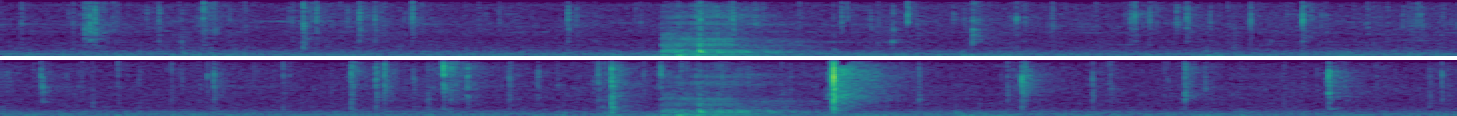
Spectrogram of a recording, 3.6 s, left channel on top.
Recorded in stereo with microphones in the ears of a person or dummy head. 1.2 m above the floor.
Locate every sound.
1.6 s a door slam: 45° left (ahead or behind), 4.5 m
